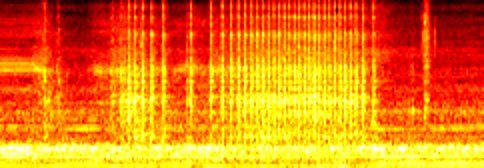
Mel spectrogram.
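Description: A sewing machine whirs rapidly in a short burst.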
